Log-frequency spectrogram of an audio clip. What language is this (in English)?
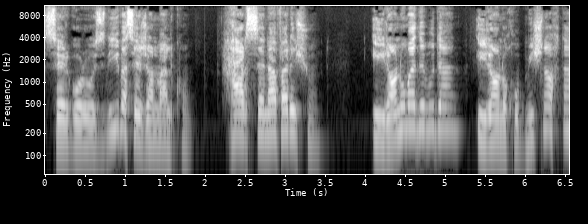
Persian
